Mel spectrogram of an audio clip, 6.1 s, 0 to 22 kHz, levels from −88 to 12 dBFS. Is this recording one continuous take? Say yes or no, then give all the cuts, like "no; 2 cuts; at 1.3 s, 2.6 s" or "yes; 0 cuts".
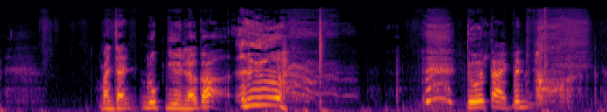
yes; 0 cuts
